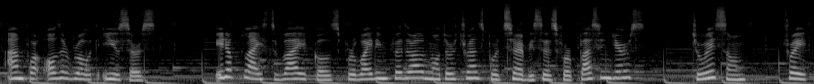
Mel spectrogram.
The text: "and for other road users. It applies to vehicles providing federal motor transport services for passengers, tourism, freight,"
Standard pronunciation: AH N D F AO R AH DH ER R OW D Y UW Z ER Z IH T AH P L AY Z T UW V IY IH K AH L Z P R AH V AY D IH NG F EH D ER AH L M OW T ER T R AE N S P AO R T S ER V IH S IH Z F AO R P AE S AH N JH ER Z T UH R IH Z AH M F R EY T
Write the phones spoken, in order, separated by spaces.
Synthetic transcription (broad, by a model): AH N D F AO R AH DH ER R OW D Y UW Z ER S IH T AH P L AY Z T UW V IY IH K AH L S P R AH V AY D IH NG F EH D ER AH L M OW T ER T R AE N S P AO R T S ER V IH S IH S F AO R P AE S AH N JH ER S T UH R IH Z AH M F R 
